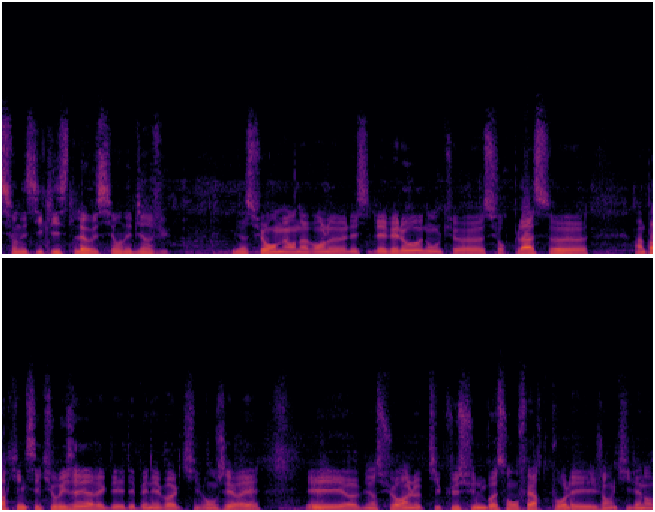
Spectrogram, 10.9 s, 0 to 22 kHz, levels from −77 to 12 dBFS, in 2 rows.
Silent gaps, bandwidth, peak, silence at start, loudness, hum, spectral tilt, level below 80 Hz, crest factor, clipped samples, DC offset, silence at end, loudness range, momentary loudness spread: none; 13.5 kHz; -14 dBFS; 0 s; -32 LUFS; none; -5.5 dB/octave; -58 dBFS; 18 dB; under 0.1%; under 0.1%; 0 s; 1 LU; 7 LU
